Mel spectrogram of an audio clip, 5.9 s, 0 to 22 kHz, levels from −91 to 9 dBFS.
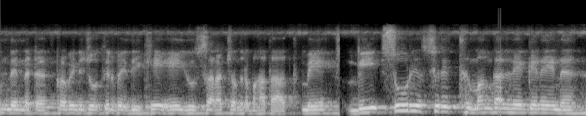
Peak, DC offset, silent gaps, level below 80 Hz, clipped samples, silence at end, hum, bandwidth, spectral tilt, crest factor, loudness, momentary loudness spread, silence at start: -2 dBFS; under 0.1%; none; -54 dBFS; under 0.1%; 0 s; none; 9 kHz; -5.5 dB/octave; 12 dB; -15 LUFS; 4 LU; 0 s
